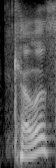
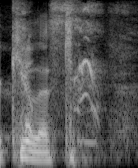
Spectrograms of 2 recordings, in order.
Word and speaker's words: Kelis: Kellis or Kelis?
